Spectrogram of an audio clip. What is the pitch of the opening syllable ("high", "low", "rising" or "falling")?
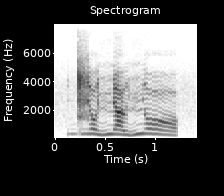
falling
